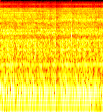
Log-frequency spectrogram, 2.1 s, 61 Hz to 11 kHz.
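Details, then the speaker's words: Ford 6.0 Powerstroke diesel cold start without block heater, after glow plug cycle: steady, even diesel clatter held at raised high idle mode, no misses or knocks; normal cold high idle. "So, there's our high idle mode."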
